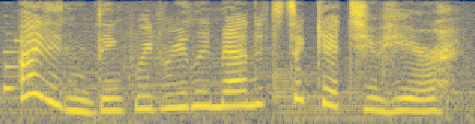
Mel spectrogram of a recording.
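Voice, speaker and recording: A woman's voice: high-pitched, big pitch swings, a little fast, darkish tone. A woman voicing a youthful, eager, earnest secretary in a video game. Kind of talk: scripted video game dialogue. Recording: background music behind voice.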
